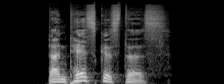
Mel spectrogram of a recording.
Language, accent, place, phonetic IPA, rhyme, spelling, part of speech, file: German, Germany, Berlin, [danˈtɛskəstəs], -ɛskəstəs, danteskestes, adjective, De-danteskestes.ogg
- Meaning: strong/mixed nominative/accusative neuter singular superlative degree of dantesk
